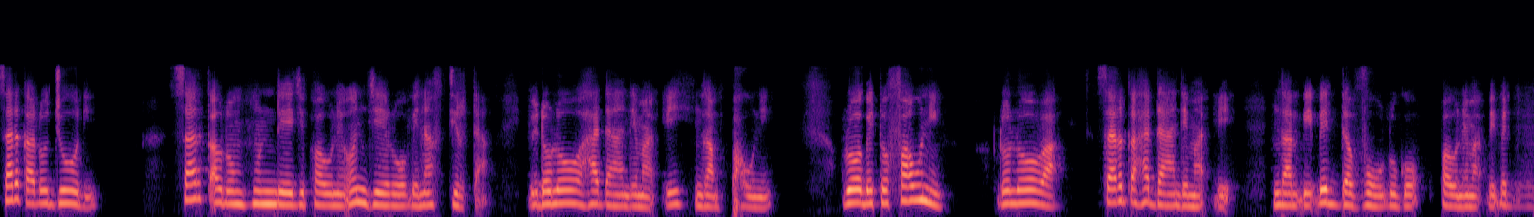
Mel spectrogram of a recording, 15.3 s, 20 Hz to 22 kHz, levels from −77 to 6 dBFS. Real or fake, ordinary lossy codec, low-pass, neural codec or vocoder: fake; AAC, 32 kbps; 7.2 kHz; codec, 16 kHz, about 1 kbps, DyCAST, with the encoder's durations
